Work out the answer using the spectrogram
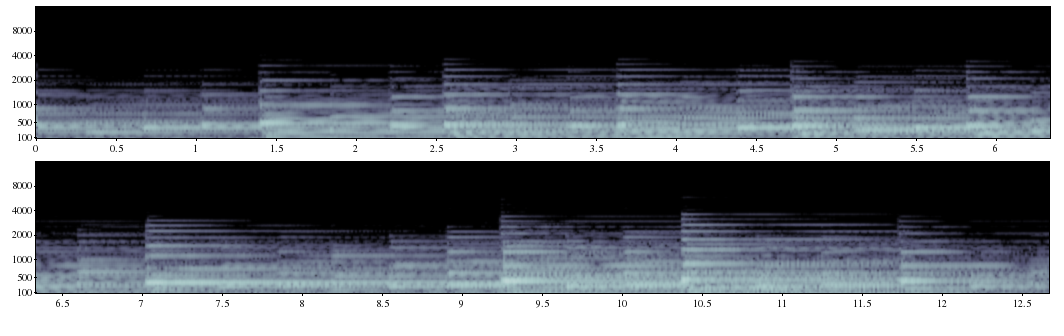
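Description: Background piano music: sustained chords, a new one struck about once a second at a steady, gentle pace.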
